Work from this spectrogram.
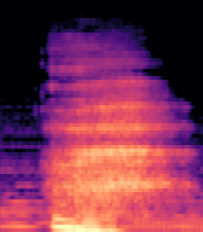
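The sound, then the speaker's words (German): A deep exhale during a Kundalini yoga breathing exercise: one long, voiced, sighing breath that starts low and drops in tone, then trails off into a soft, breathy fade. “Dies ist eine Energietechnik aus dem Kundalini-Yoga. Nun ausatmen.”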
